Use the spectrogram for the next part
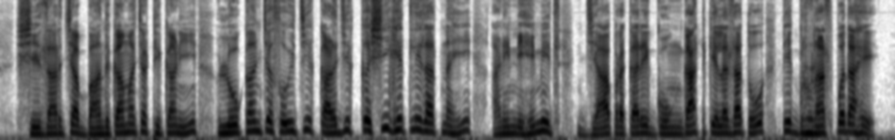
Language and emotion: Marathi, disgusted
